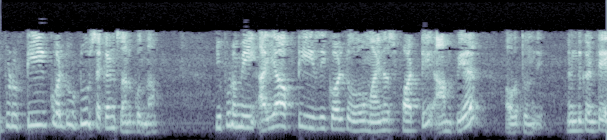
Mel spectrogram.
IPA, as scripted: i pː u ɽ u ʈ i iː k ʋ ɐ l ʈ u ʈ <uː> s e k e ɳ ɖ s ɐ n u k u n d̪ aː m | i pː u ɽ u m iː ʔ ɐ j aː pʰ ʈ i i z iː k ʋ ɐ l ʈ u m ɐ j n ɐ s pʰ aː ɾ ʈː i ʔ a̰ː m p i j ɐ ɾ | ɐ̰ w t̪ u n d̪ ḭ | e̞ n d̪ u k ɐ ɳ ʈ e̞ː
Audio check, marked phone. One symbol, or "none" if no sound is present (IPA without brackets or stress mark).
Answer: uː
